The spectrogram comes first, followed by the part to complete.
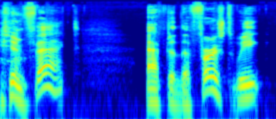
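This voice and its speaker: A man reading scripted nonfiction narration in a measured, instructive manner, as for an audiobook summary. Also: medium pitch, big pitch swings, gravelly, no room sound, clean studio sound.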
